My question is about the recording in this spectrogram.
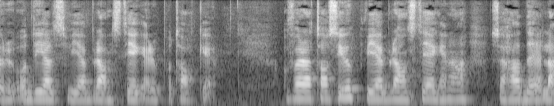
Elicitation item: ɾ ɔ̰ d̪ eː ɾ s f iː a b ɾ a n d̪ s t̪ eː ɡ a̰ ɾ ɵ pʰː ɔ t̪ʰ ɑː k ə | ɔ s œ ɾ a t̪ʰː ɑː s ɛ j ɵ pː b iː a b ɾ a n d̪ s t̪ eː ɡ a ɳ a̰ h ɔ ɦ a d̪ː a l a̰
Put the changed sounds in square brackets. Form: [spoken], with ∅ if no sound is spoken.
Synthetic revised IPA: ɾ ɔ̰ d̪ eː [l] s [v] iː a b ɾ a n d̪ s t̪ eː ɡ a̰ ɾ ɵ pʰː ɔ t̪ʰ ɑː k ə | ɔ [f] œ ɾ a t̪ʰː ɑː s ɛ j ɵ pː [v] iː a b ɾ a n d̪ s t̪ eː ɡ a ɳ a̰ [s] ɔ ɦ a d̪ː [ə] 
